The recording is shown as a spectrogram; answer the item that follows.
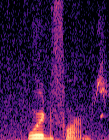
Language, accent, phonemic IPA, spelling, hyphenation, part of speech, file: English, US, /ˈwɝdfɔɹmz/, wordforms, word‧forms, noun, En-us-wordforms.ogg
- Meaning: plural of wordform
